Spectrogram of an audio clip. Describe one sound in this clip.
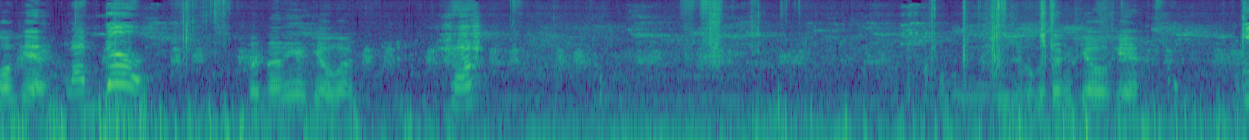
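A chick chirps loudly and repeatedly close by.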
